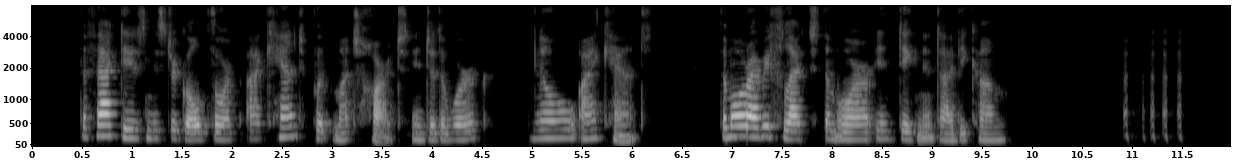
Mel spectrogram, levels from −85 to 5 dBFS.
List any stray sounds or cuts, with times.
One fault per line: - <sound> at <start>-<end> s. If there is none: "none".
- laugh at 10.9-11.5 s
